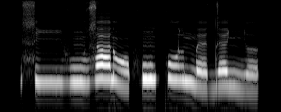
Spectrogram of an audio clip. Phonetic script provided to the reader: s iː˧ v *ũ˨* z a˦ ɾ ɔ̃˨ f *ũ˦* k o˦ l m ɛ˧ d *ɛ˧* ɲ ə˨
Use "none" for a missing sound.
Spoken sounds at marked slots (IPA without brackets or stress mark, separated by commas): ũ˧, ũ˦, ɛ˧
